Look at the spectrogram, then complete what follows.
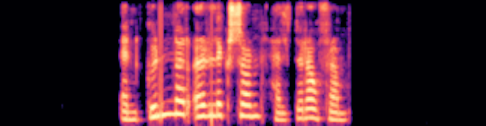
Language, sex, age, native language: Icelandic, female, 30-39, Icelandic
